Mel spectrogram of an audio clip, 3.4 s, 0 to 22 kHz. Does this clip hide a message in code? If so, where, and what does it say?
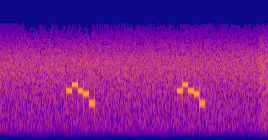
Yes: five-tone selective call (ZVEI) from 0.8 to 2.6 s, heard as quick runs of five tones, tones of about 70 ms, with radio hiss and a squelch burst at the end. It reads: 57541 57541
